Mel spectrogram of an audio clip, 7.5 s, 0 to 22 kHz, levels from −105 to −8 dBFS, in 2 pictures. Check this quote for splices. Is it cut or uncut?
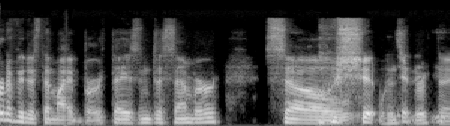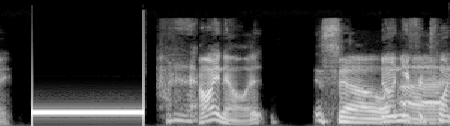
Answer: cut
